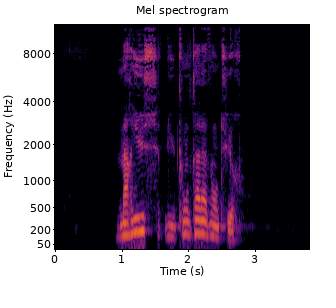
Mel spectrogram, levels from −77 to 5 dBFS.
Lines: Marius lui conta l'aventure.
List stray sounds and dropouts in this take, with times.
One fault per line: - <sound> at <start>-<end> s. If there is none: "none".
none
